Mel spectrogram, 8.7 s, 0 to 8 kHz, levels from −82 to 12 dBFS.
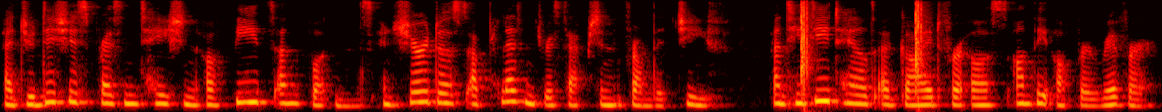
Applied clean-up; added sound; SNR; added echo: none; Clapping; 5 dB; none.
